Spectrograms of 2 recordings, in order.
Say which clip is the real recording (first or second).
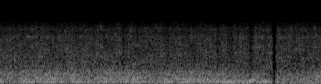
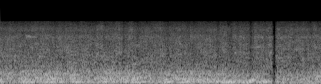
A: first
